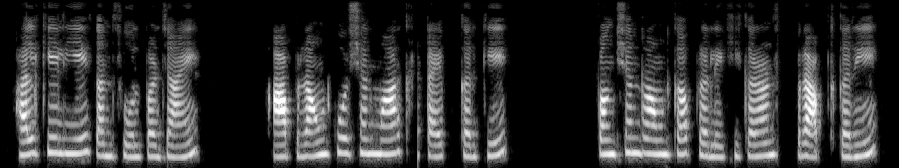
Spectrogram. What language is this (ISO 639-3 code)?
hin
